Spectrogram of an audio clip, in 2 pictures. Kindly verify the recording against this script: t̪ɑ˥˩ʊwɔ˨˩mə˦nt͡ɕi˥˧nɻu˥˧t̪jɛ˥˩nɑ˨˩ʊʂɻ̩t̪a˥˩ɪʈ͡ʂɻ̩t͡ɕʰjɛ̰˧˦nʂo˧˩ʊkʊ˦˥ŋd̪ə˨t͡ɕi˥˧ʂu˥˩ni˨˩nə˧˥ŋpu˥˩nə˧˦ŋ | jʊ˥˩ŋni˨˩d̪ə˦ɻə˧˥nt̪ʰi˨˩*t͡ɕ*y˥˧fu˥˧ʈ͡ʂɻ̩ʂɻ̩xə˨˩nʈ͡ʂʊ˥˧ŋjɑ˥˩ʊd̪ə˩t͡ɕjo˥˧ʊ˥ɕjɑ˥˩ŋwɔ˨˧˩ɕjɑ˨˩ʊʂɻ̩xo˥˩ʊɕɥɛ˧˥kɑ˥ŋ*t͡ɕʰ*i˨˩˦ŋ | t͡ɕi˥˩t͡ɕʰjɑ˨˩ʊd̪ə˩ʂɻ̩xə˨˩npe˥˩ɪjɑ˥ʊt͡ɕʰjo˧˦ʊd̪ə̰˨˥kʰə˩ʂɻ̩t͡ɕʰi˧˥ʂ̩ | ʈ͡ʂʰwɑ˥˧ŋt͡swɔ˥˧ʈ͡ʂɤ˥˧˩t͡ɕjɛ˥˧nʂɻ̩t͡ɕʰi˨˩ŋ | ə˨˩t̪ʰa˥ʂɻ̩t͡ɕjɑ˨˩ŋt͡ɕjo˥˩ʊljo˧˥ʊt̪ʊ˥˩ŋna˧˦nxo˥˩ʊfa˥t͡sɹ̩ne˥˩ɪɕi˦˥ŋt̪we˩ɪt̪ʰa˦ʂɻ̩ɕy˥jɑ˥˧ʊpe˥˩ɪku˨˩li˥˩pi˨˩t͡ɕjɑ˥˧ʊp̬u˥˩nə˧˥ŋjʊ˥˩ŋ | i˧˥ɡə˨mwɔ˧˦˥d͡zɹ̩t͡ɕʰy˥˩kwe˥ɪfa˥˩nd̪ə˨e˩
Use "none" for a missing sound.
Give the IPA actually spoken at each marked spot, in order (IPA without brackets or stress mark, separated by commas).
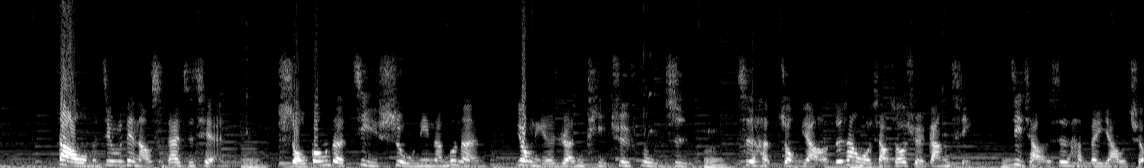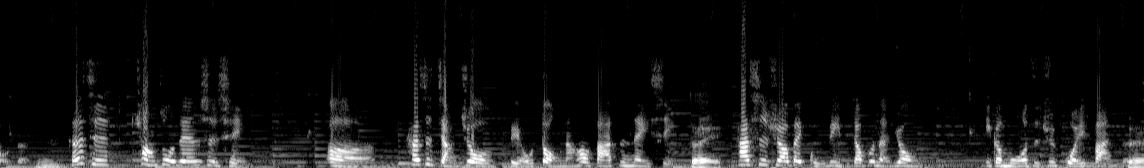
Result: t͡ɕʰ, t͡ɕʰ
